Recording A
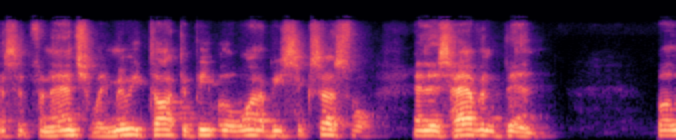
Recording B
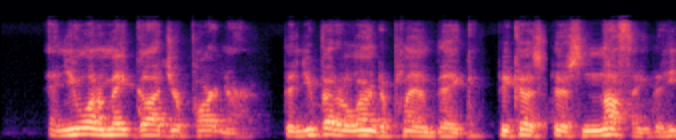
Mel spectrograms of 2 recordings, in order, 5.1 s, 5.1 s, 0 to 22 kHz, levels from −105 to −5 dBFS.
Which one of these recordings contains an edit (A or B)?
B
